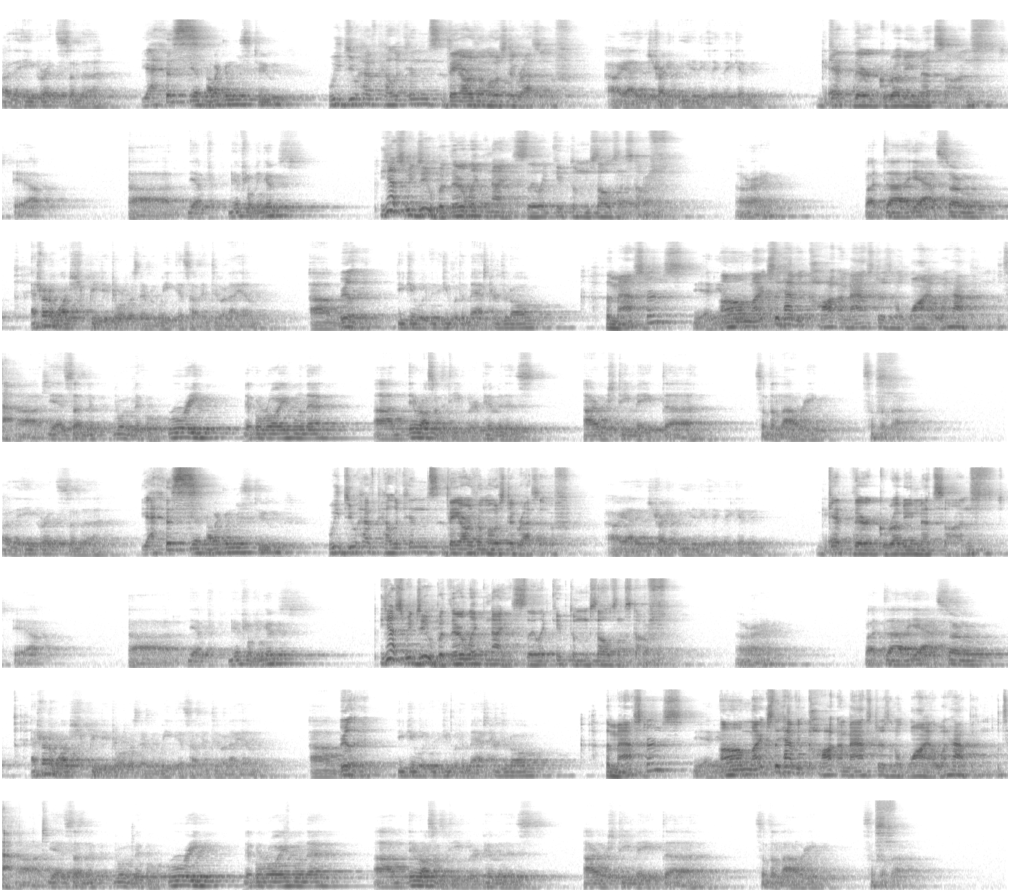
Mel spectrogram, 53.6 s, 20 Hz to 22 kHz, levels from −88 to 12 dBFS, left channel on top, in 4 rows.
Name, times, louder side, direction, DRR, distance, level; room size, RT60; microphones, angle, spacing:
voice 1, 0.0-1.3 2.5-3.7 8.0-10.1 10.9-11.2 13.6-13.9 15.1-16.1 16.4-17.4 19.5-19.7 21.6-22.2 23.2-23.7 24.9-26.4 27.2-30.3 30.9-31.6 32.1-33.9 36.0-36.7 37.2-37.3 40.4-43.0 43.5-44.6 45.2-47.3 48.0-49.5 50.3-51.2 51.7-52.3, left 1 dB, 30° left, 2 dB, 4.7 m, -34 dB
voice 2, 1.9-2.6 4.4-7.6 10.9-13.2 18.5-22.3 31.3-31.7 34.9-35.9 36.4-40.5 51.9-52.1, right 3 dB, 80° right, 2 dB, 3.4 m, -31 dB
29.0 x 24.0 x 6.8 m, 1.4 s
head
